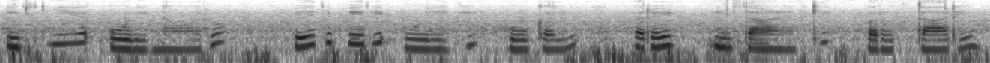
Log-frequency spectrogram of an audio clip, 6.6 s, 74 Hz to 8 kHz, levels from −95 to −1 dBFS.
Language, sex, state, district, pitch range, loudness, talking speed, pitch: Kannada, female, Karnataka, Dakshina Kannada, 205-260 Hz, -24 LUFS, 90 wpm, 220 Hz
